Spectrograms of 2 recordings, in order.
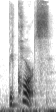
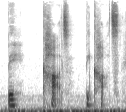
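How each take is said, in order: First: "because" with tongue tip lifting into an R, like "be-corse"; mistaken R-coloured because. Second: Soft, low "because" with tongue tip down; correct because, no R. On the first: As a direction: curl the tongue in "because" so an R creeps in. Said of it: "舌先が浮いてしまうので". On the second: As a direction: model "because" quietly with a clean, R-less vowel. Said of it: "舌先は一度も浮きません". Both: Shown as a demonstration.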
